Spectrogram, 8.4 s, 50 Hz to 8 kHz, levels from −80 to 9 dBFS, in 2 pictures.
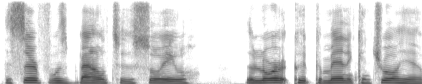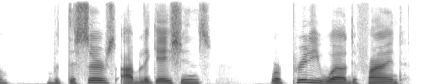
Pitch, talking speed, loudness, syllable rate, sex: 185 Hz, 155 wpm, -19 LUFS, 4.6 syllables/s, female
